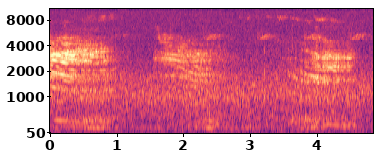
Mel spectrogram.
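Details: A red deer stag gives deep, drawn-out roars during the autumn rut, which begins at the end of September, competing for hinds, with a soft noisy background.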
